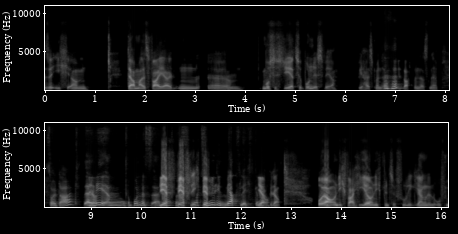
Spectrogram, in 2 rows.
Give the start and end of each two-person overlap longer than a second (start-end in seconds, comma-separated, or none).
10.2-11.6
